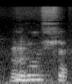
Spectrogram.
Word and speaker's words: Kurush: The first is ku, the short ku. Adding an u to it will become long ku, ku. Then ru and u becomes ru, kuru. And this is sh, kurush.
